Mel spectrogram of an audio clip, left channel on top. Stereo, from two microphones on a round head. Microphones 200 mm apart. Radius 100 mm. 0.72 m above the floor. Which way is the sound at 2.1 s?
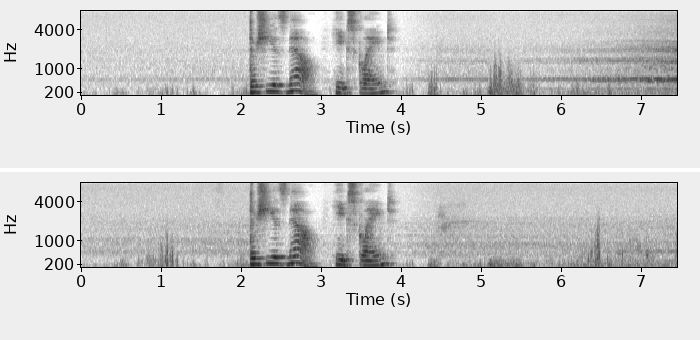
35° left (ahead or behind).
